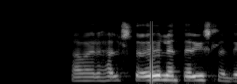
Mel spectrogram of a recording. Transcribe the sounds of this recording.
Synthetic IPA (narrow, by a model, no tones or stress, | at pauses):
θaðvajɾɪɦɛlst̪ʏœːɥðlɛnt̪aɾiist̪lɛnt̪ɪ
